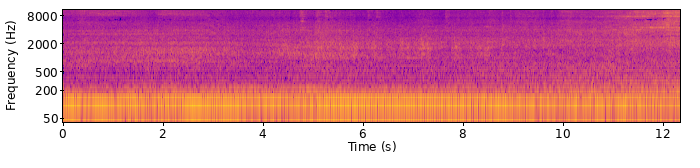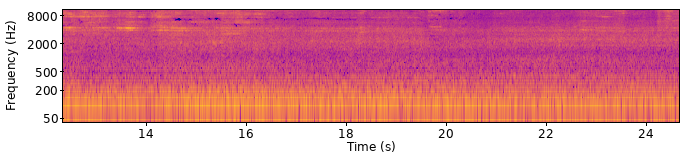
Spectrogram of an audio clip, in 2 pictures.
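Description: Norfolk Southern freight train rolling past: a loud, steady low rumble of the train and its freight cars on the rails.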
